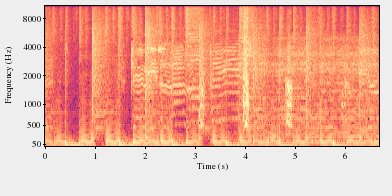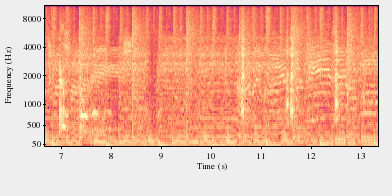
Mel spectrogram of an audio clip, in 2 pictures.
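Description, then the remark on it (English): Dogs bark and yip repeatedly in a quick, steady rhythm over continuous music, the barks loud throughout. “The dogs are digging the tune.”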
